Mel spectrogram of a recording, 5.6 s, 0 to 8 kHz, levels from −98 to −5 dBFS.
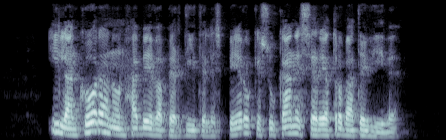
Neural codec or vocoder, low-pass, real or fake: none; 7.2 kHz; real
